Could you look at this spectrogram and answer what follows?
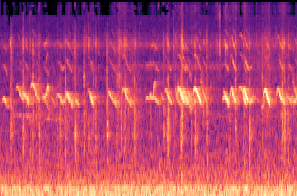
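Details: Chicks, called murgi chicks, chirping while thirsty for drinking water and eating: a dense chorus of high, short, downslurred peeps overlapping continuously, with faint clicking and a low background hum.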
